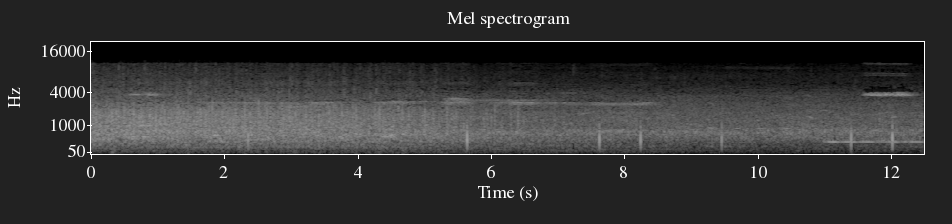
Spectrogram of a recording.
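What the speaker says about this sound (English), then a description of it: "the players make their way out to a seismic crowd" A stadium crowd in the Cricket 24 video game roars and applauds steadily as players walk out, a broad, sustained wash of cheering with a few faint sharp clicks, and a commentator's voice low underneath.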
